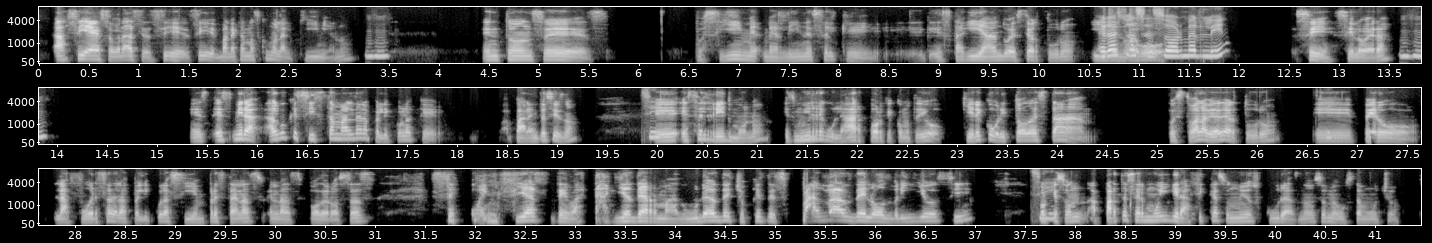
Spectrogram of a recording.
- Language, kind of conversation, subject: Spanish, podcast, ¿Cuál es una película que te marcó y qué la hace especial?
- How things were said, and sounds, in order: none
